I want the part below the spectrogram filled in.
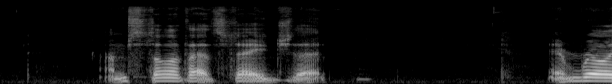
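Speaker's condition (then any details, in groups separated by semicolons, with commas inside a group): Multiple sclerosis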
